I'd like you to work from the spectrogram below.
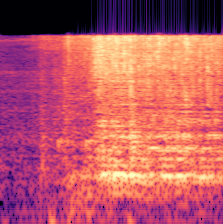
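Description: Water runs steadily from a household tap, starting softer and swelling into a full, continuous gush that carries on alone without pause.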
